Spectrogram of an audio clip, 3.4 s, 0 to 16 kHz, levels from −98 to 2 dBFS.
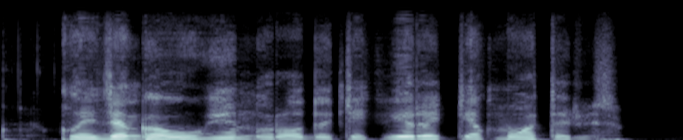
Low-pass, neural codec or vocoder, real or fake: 14.4 kHz; codec, 44.1 kHz, 2.6 kbps, SNAC; fake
